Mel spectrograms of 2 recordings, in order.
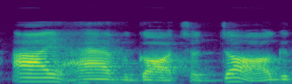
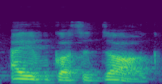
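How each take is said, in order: First: The word have is said in full. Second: The word have is contracted to I've. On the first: The speaker calls it wrong. "we don't say, ... This is a long form" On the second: The speaker calls it right. "we just say, I've got"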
